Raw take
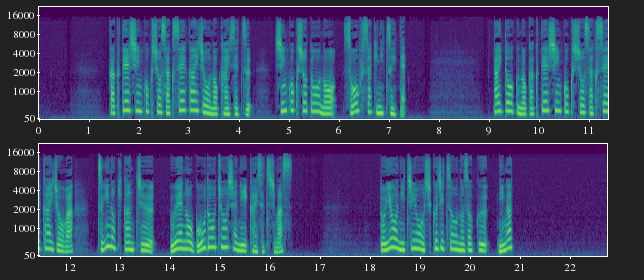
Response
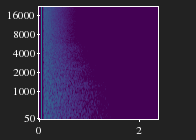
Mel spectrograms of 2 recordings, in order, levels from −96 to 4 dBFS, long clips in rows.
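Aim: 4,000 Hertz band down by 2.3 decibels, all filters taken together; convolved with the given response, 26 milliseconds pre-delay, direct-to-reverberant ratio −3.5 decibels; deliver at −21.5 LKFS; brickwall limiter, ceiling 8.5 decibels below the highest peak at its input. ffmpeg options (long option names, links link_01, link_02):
-filter_complex "[0:a]equalizer=frequency=4000:width_type=o:gain=-3,alimiter=limit=-13.5dB:level=0:latency=1,asplit=2[link_01][link_02];[1:a]atrim=start_sample=2205,adelay=26[link_03];[link_02][link_03]afir=irnorm=-1:irlink=0,volume=5dB[link_04];[link_01][link_04]amix=inputs=2:normalize=0,volume=-4dB"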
